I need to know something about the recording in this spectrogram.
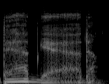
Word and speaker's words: DADGAD: This is called Dadgad, because that's how it's spelled.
